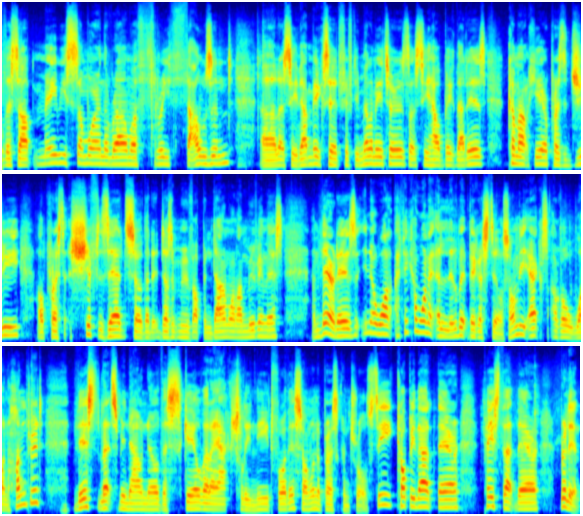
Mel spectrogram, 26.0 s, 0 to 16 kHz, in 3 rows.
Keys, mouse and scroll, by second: 2.1 3, 2.1 0, 2.2 0, 5.8 3, 5.9 ., 6.6 Return, 6.6 scroll down 1, 8.2 g, 10.1 g, 10.1 shift+z, 13.1 click, 13.1-13.8 scroll down 1, 13.1 ., 13.1 g, 13.1 shift+z, 14.0 shift+middle click, 14.4-26.0 drag, 16.8 1, 17.0 0, 17.1 1, 17.7 Return, 21.1 1, 21.1 0, 23.6 ctrl+c, 23.6 Return, 25.2 ctrl+c.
